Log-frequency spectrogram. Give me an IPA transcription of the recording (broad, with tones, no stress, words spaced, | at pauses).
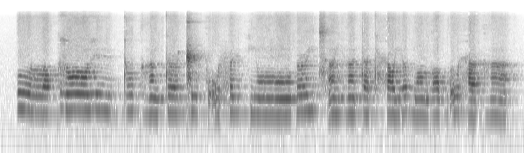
o˦˨lːɔ˨k zɔ̃ː˦zyː˦˨bdo˦ ɡʱɐ̃˦ɡtə˞˦ ǁy˦ko̰˦w ħyː˦kjõː˦ | ə˞˨˦jt͡sʼɐ̃˨jɦɐ̃˨ tɐ˨t ħɔ˨jɾə˦ bɔ̃˨ɡɔ˨ ɡʷə̰˦wħɐ˨ɡʱɐ̃˦˨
